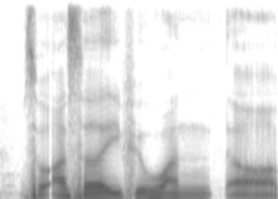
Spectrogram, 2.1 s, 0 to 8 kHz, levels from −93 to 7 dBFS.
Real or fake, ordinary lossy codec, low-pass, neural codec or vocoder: real; none; none; none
